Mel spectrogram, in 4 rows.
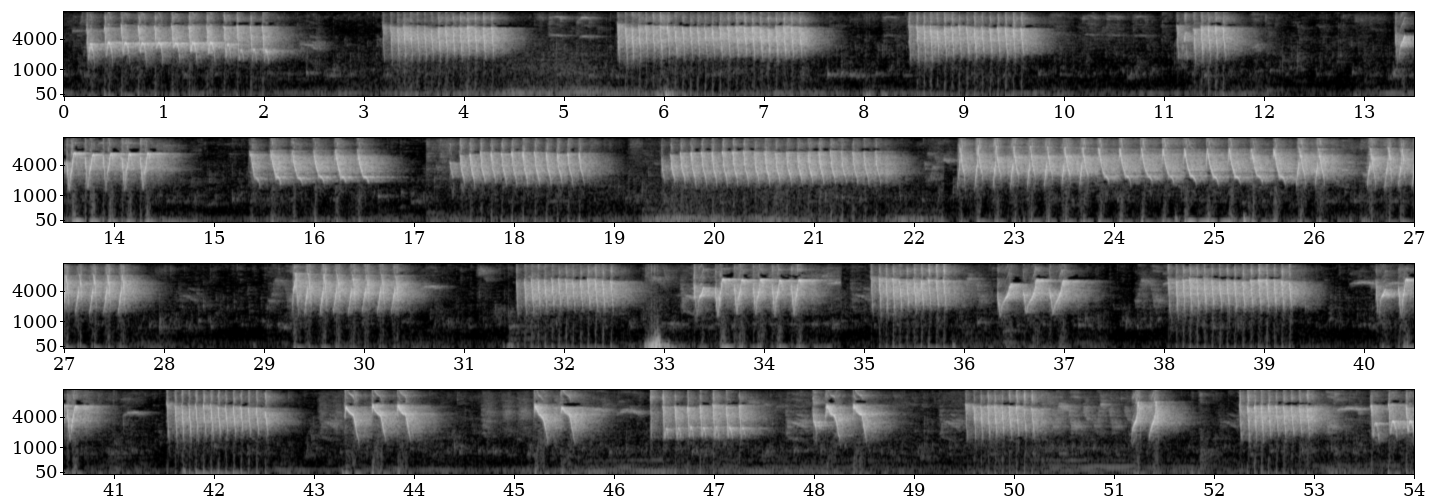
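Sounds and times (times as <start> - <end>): bird singing rattling trill: 0.0 - 2.6, 3.2 - 7.6, 15.4 - 27.8, 45.2 - 54.0.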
